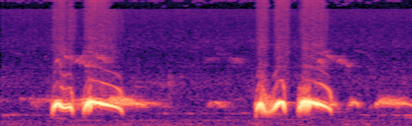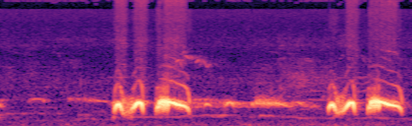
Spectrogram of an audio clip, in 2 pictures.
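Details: Decoy spotted dove cooing to prompt rival doves, 'giọng son' voice: four low, mellow phrases of two short coos and one long sliding coo, separated by quiet hummed notes.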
